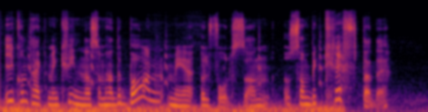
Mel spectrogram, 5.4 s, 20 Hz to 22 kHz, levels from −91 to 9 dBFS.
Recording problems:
animal sounds; loud; throughout; 7 dB below the speech

